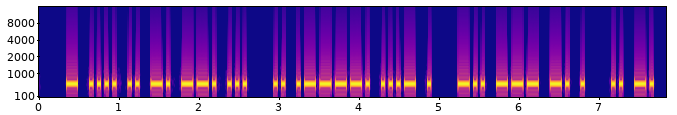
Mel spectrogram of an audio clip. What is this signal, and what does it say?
Morse code, heard as a keyed tone, about 25 wpm, 600 Hz. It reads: THINGS I'VE DONE IN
